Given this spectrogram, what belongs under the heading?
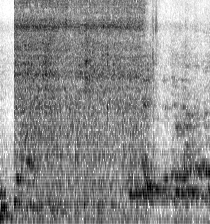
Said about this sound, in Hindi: थोड़ा सा और डालेंगे सादा पानी।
